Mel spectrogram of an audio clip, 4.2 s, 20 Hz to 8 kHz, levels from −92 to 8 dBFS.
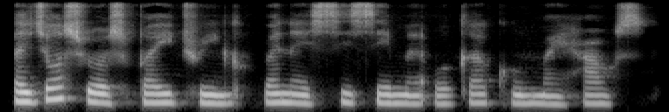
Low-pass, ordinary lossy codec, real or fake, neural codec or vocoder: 7.2 kHz; none; fake; codec, 24 kHz, 1.2 kbps, DualCodec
